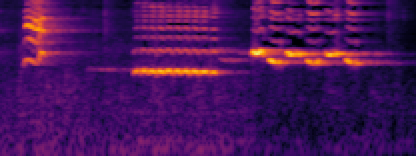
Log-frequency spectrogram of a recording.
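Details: Masked laughingthrush used as a lure: a rising whistle, then a steady trilled whistle and a quick run of wavering slurred notes, loud and clear against a quiet background.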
